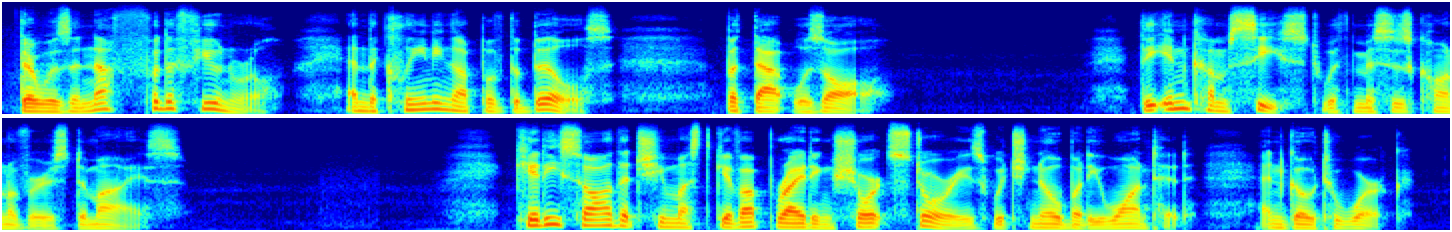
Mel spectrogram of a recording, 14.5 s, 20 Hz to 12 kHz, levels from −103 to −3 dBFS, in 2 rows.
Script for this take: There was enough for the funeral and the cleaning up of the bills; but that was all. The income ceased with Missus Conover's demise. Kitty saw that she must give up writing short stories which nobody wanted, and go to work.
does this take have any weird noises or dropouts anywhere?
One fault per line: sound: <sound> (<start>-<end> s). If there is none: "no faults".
no faults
